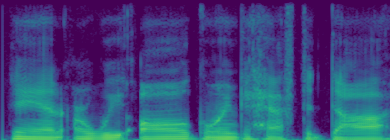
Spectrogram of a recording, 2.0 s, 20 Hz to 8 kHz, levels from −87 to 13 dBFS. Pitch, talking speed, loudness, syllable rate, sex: 105 Hz, 275 wpm, -15 LUFS, 5.4 syllables/s, male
